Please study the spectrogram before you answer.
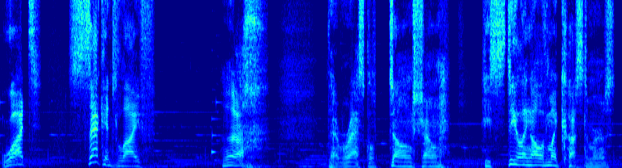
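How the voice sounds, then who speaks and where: Spiteful merchant, slow drawn-out delivery, wildly swooping pitch, theatrical, faint game music. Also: male voice, very animated, creaky, sharp tone, heavily acted. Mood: indignant. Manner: theatrical, gloating, drawn-out speech. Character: scheming spiteful male merchant, middle-aged. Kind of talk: video game voice acting.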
